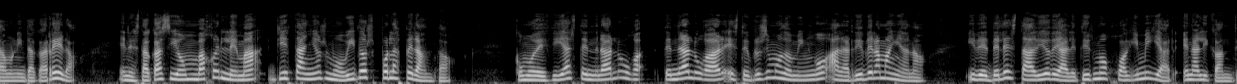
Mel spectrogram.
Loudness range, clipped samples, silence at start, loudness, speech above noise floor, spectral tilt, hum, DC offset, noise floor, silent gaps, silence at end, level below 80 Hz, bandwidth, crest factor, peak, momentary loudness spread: 2 LU; under 0.1%; 0 s; -19 LUFS; 31 dB; -6 dB/octave; none; under 0.1%; -50 dBFS; none; 0 s; -44 dBFS; 11.5 kHz; 18 dB; -2 dBFS; 6 LU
